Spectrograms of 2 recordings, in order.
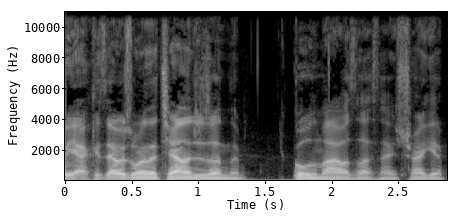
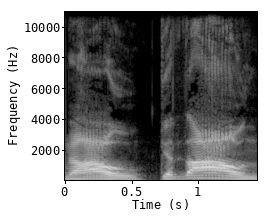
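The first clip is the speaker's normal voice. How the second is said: high put-on Austrian accent with the word "no" stretched; 7 semitones higher, 4 dB louder than usual. Doing an impression for another speaker: Arnold Schwarzenegger impression. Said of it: "how bad his accent is".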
